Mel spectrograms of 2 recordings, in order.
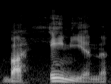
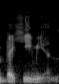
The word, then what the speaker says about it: Bahamian: And uh by the way, Get in Line on YouTube pointed out that I was pronouncing it wrong. It's Bahamian rather than Bohemian.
